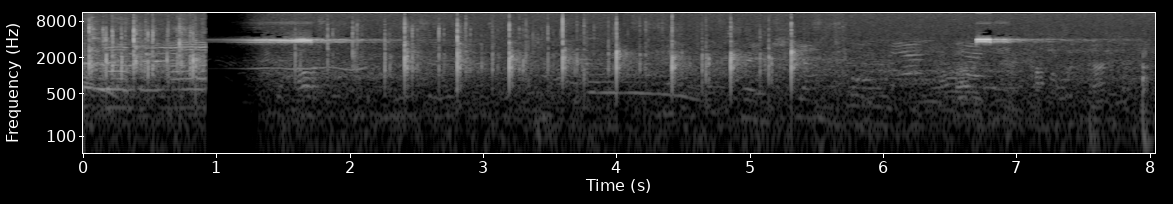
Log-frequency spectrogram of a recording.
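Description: A referee's whistle blows sharply outdoors.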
